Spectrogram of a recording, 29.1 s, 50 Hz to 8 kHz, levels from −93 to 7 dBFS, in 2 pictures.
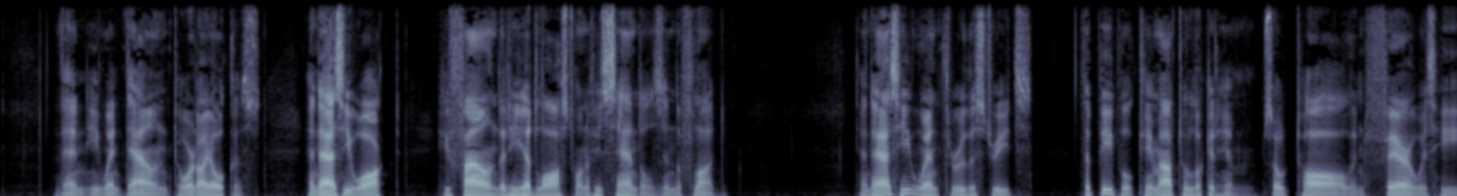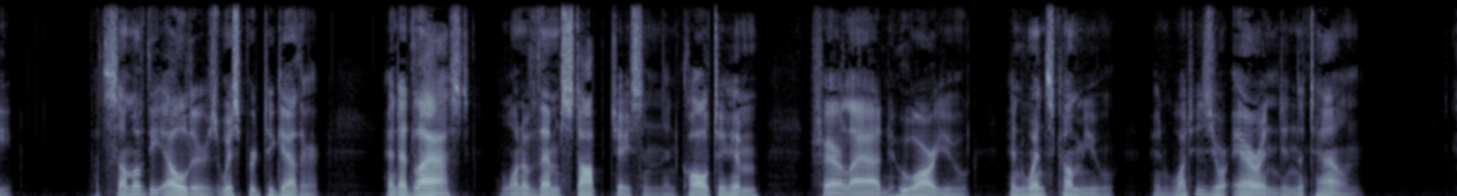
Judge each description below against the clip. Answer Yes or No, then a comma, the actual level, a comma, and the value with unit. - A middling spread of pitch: No, wide, 7.0 semitones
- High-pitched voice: No, low, 105 Hz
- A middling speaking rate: Yes, average, 165 wpm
